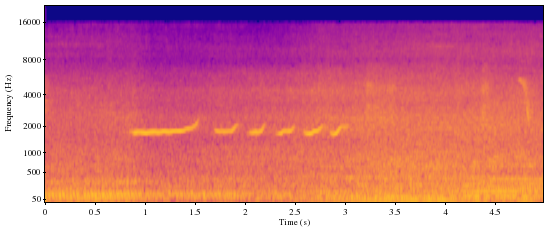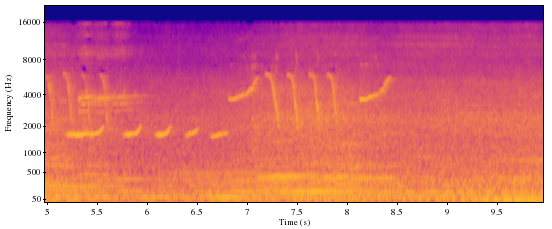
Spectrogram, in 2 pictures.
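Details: Hand-raised Oriental magpie-robin repeating short upslurred whistles in rapid series of five or six, then a burst of fast sweeping notes and rising whistles, with steady low rumbling background noise throughout.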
